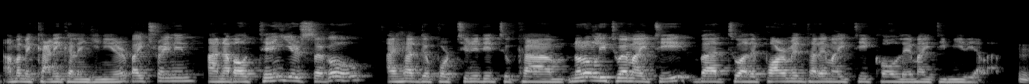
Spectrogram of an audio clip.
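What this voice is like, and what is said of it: Spanish accent. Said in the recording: “as you can tell from my accent, I'm not from the US, I'm from Spain”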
